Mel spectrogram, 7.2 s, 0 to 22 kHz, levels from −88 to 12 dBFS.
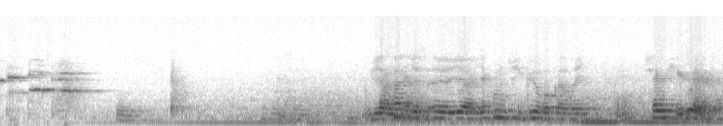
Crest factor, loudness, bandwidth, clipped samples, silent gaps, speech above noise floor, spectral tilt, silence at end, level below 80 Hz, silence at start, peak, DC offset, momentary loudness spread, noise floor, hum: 16 dB; -24 LUFS; 13 kHz; under 0.1%; none; 24 dB; -10.5 dB/octave; 0 s; -46 dBFS; 0 s; -8 dBFS; under 0.1%; 23 LU; -46 dBFS; none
